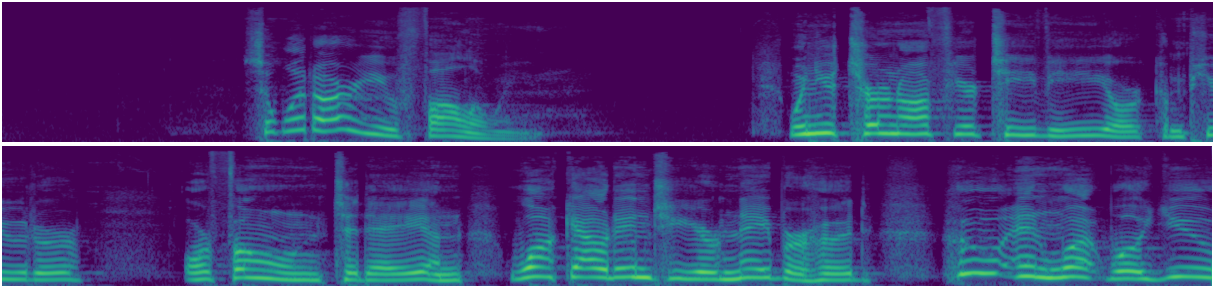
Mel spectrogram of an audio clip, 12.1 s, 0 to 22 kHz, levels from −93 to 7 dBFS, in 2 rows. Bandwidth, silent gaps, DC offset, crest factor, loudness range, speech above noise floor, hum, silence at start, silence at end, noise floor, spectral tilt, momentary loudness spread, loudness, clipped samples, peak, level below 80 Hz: 16 kHz; none; under 0.1%; 18 dB; 8 LU; 57 dB; none; 1.25 s; 0 s; -80 dBFS; -7 dB/octave; 10 LU; -24 LUFS; under 0.1%; -6 dBFS; -62 dBFS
